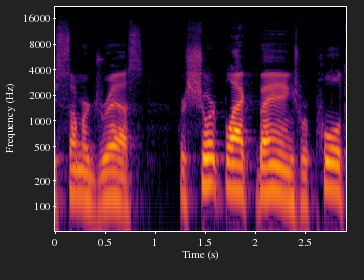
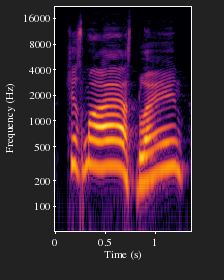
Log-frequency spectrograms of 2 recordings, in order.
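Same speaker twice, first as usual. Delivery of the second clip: higher, loud Cajun snap at his brother; Cajun boy's retort; 14 semitones higher, 6 dB louder, slower than usual. Acted. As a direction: hurl it back at Blaine in Cajun drawl. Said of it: "I get to do my Cajun accent".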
